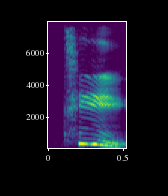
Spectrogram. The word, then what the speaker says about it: tea: Would you like, hemos visto la pronunciación y todo, would you like, y aquí, some tea, y no some té. Tea, es largo el sonido.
